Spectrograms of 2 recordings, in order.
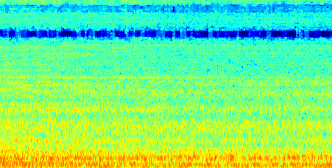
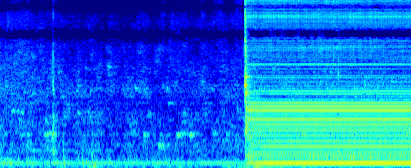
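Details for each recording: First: Beckett oil burner on a home heating system after a new blower motor went in and a bad start capacitor was replaced: the blower turns the oil pump, then a steady, even low roar, firing and running normally. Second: Beckett oil burner heating system, started with the power switch: a click, then a steady hum with no spin-up before it goes into lockout. The owner suspects a bad capacitor.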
